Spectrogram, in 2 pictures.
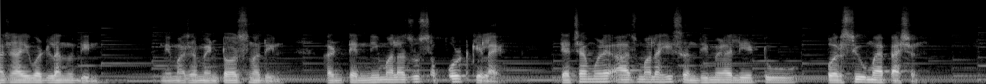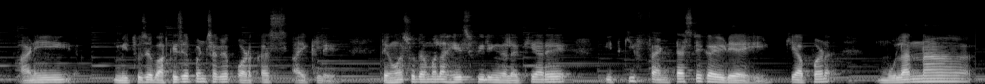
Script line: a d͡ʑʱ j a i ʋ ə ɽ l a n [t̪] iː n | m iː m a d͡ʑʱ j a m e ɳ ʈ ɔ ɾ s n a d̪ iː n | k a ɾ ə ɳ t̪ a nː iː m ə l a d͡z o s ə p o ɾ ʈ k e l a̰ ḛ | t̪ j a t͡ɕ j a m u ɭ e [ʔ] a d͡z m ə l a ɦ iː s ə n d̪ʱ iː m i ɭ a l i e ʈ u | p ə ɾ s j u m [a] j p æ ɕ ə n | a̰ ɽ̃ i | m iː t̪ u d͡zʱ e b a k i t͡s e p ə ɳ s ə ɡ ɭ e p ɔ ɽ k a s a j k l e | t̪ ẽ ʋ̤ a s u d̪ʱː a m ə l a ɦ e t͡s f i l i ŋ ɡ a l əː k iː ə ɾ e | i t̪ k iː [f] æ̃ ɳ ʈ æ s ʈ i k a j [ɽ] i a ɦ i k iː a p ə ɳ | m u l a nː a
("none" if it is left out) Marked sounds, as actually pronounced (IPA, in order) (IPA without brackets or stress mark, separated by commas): d̪, ʔ, a, f, ɽ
